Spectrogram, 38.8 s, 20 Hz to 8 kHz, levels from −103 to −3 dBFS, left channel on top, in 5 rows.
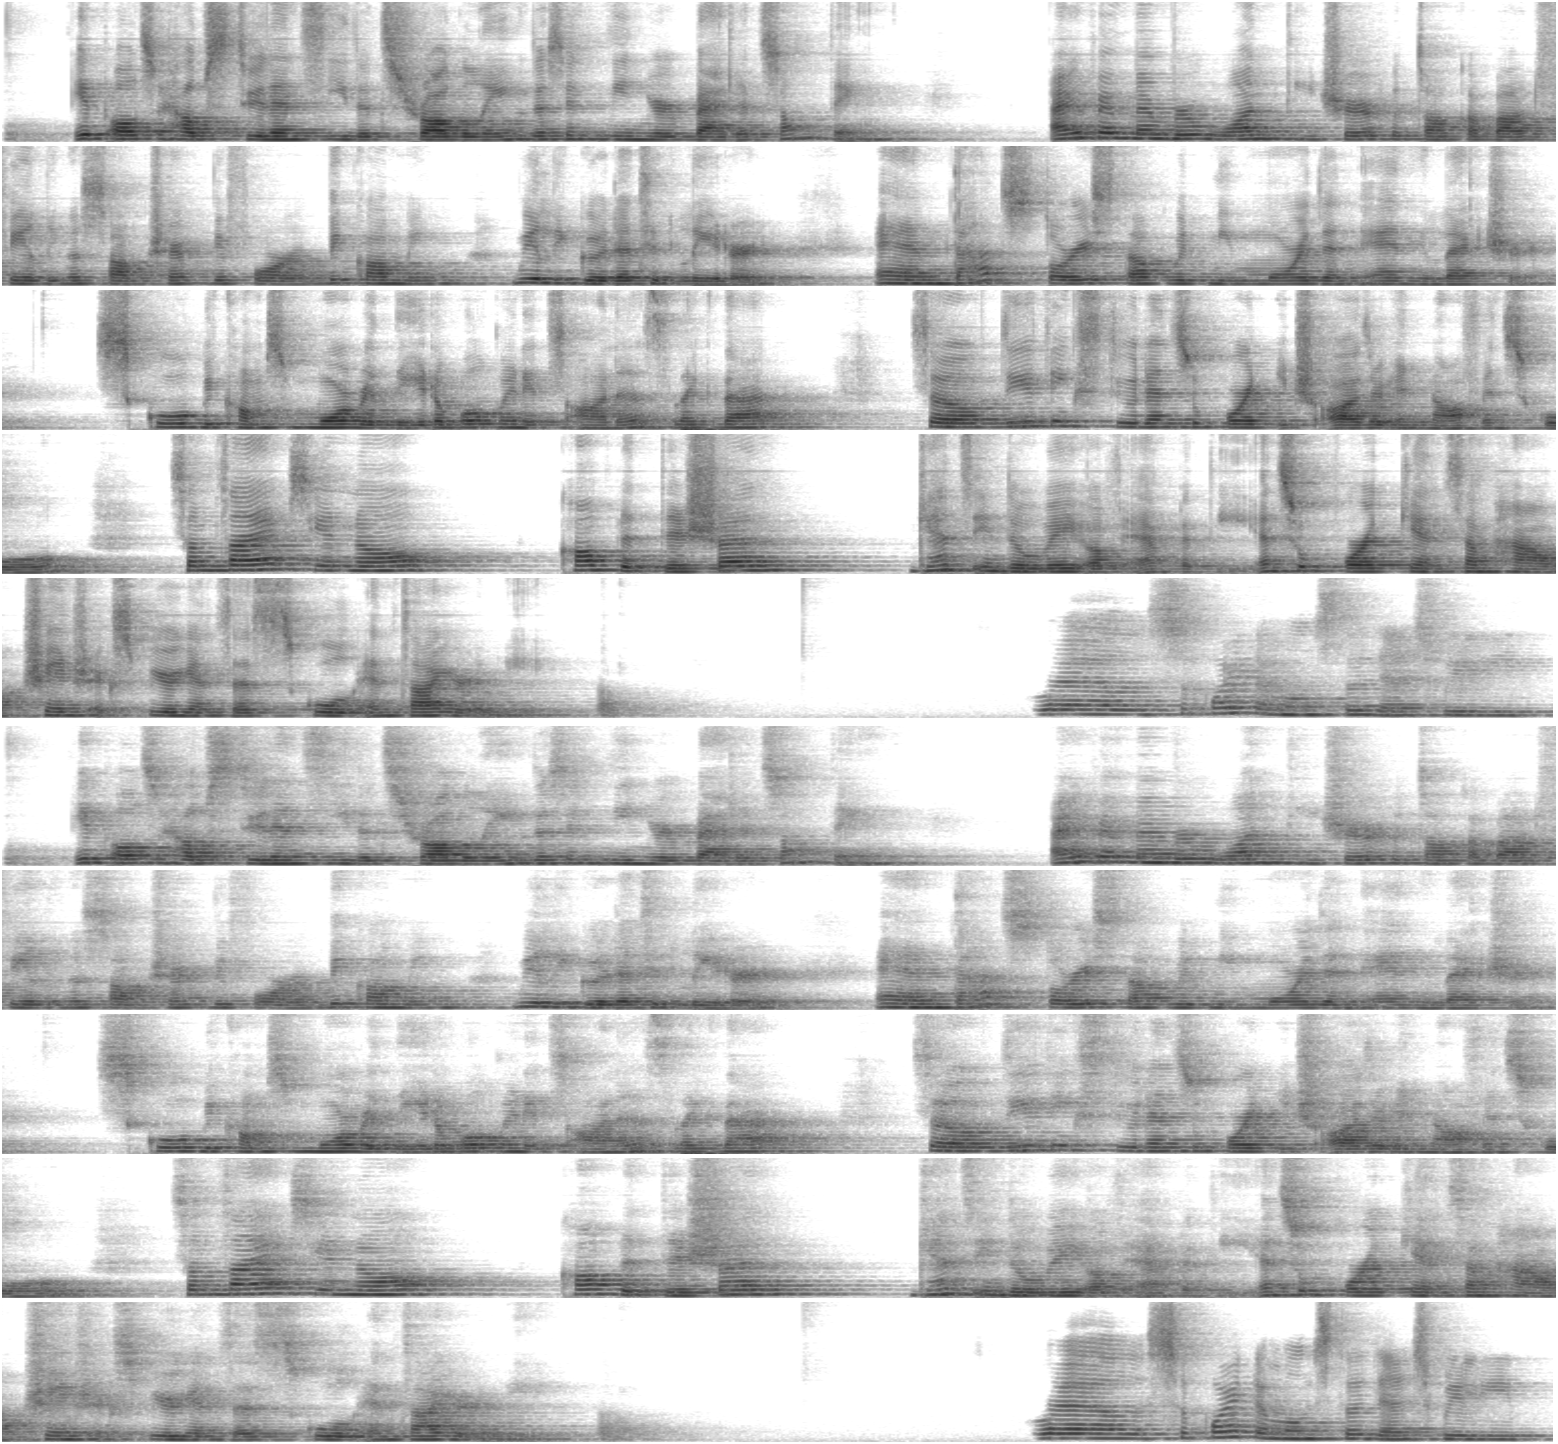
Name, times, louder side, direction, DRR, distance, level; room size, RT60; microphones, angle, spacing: voice 1, 0.4-4.4 5.2-10.0 10.3-11.6 12.1-15.3 16.0-19.4 20.2-23.6 24.2-25.4 26.1-27.2 27.8-33.8 34.0-34.2, left 3 dB, 75° left, 5 dB, 0.4 m, -32 dB
voice 2, 36.2-38.7, right 3 dB, 55° right, 7 dB, 0.4 m, -35 dB
6.2 x 2.3 x 3.0 m, 1.1 s
head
